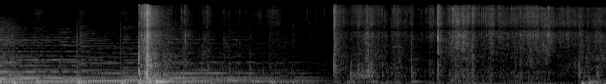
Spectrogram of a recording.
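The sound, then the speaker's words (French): Cellophane wrapping is pulled off a small cube-shaped HomePod Mini box, giving faint crackly crinkling and brief tearing rustles. Soft background music plays during the first half, and looser crinkles follow after it stops. “Alors, la boîte du HomePod Mini, déjà en elle-même, elle est vraiment toute petite. C'est un cube, une espèce de cube. Elle est emballée dans une espèce de cellophane qu'on va enlever, bien sûr.”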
